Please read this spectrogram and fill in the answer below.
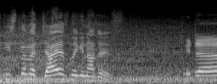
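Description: A man's voice speaking Bengali briefly, then a steady low hum of street traffic.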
